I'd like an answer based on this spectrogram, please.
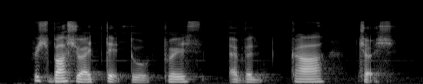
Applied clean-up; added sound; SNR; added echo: neural separator model SepFormer DNS4.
